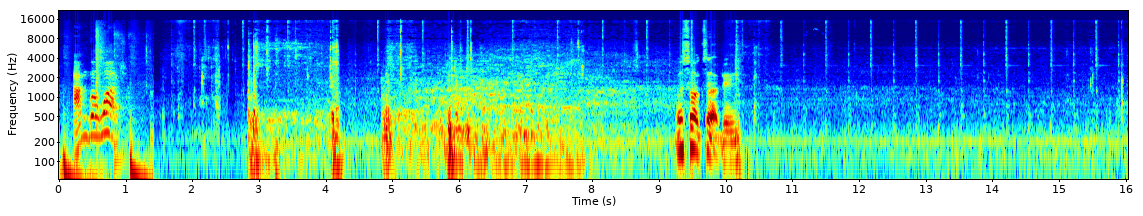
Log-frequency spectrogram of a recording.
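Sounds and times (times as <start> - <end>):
car engine hum: 1.2 - 16.0
passing vehicle noise: 1.7 - 16.0.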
